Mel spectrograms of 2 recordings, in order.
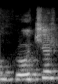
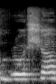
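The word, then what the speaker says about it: brochure: एक last slide में एक वर्ड था, आपने उसको ब्रोचर पढ़ा, उसको ब्रोचर नहीं, उसको ब्रोशर पढ़ेंगे, श की आवाज़ आएगी उसमें.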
